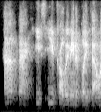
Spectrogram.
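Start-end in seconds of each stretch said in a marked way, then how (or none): 0.1-0.8 a broad Australian accent on mate; Australian accent demo. Shown as a demonstration. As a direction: finish the Aussie line casually. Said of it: "you've gotta be like".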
